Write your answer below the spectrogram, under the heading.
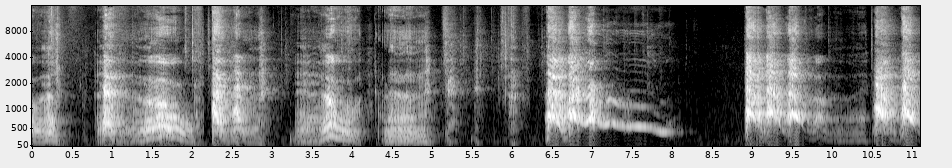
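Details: Poodle. A poodle gives a run of quick, yappy barks with some growly texture, several bursts coming close together. Partway through, one call stretches into a whining note that falls in pitch before a short pause and more barking.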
